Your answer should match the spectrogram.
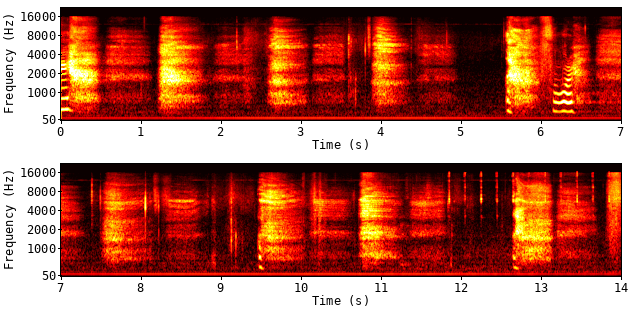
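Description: A woman breathing hard and forcefully under exertion during one-legged pistol squats, with a sharp breath about every second and a half. About six seconds in there is a short strained, voiced grunt.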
